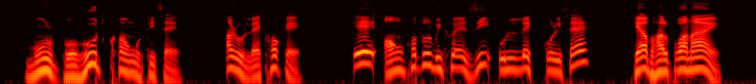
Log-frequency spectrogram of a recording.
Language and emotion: Assamese, angry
